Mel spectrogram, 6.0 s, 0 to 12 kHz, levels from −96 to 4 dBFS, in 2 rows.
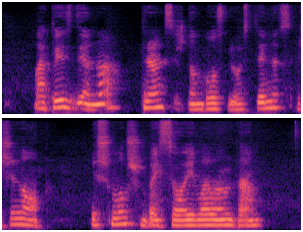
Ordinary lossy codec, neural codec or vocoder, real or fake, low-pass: Opus, 64 kbps; codec, 44.1 kHz, 2.6 kbps, DAC; fake; 10.8 kHz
